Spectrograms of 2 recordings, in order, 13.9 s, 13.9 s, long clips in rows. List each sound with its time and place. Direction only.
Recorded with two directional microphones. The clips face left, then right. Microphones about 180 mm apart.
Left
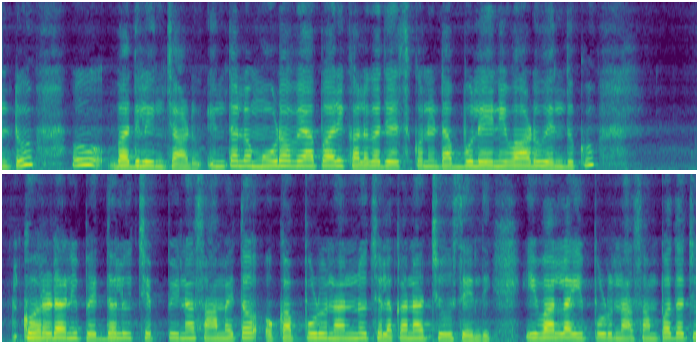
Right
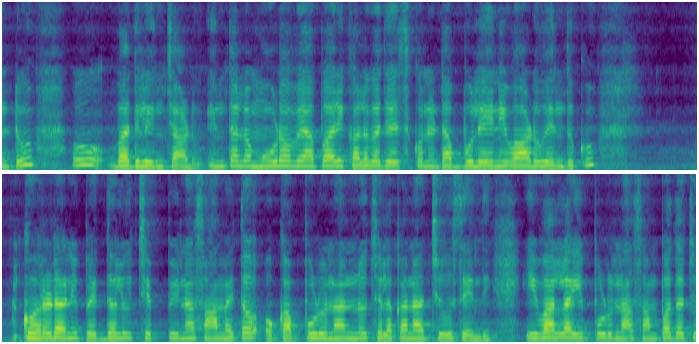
0.0 s a woman's voice: 35° left (ahead or behind)
7.0 s a woman's voice: 35° left (ahead or behind)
